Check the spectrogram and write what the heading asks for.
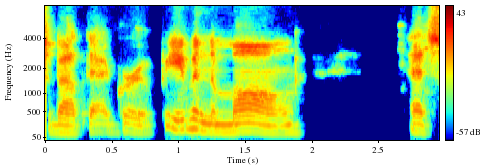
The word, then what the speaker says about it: Hmong: Even the Hmong, that's spelled Hmong, those are tribal people from Laos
